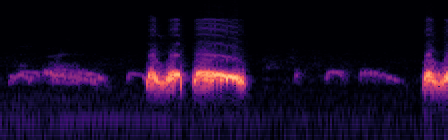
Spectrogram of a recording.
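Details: Spotted dove contest cooing in the thổ voice, used to spur rivals: soft low coos lead into one loud phrase of a quick double note and a long mellow note, then faint coos and another phrase beginning.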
